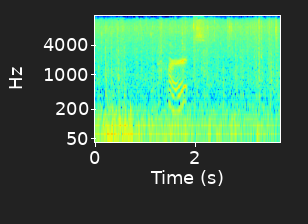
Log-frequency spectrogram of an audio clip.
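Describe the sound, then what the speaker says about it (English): Steady rain patters throughout during a morning drive at Big Cat Rescue, an even close hiss under a brief spoken word and a short whistling tone partway through. "I'm just taking a drive about because you can hear it's raining"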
